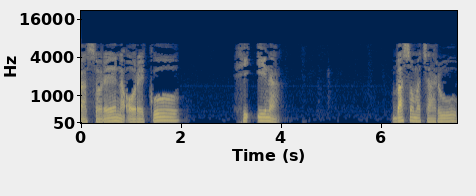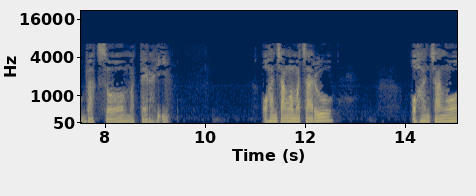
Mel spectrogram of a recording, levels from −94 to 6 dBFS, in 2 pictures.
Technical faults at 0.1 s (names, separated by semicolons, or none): Vorbis compression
